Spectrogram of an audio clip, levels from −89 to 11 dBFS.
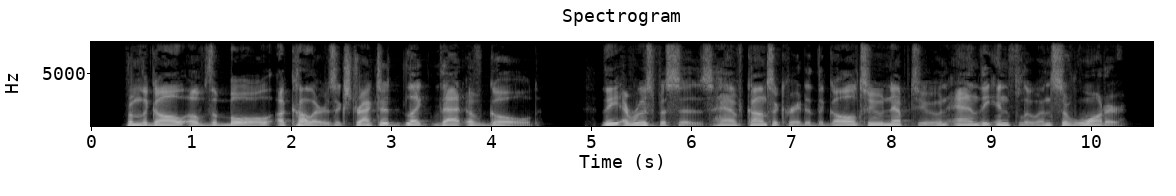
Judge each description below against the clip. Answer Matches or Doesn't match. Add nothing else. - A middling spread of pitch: Doesn't match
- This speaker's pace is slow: Doesn't match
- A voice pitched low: Matches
